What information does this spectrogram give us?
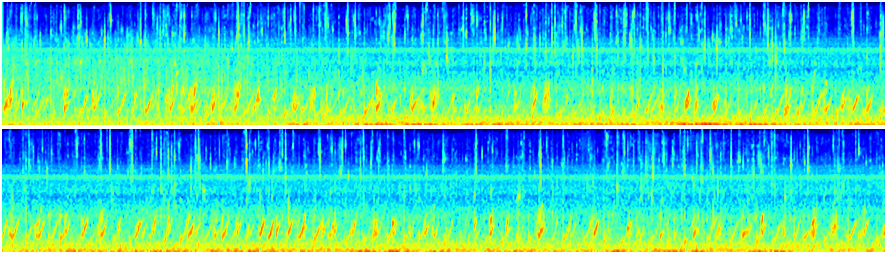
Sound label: brewing potion loop; side quest society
